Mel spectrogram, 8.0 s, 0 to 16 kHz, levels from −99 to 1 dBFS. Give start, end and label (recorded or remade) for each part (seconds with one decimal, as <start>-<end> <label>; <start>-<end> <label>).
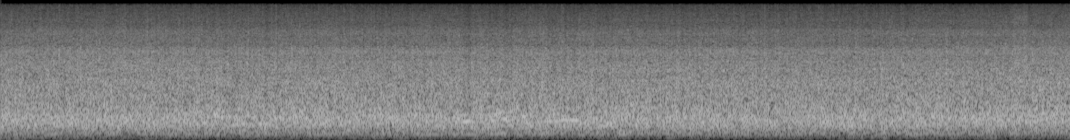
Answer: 0.0-1.4 remade; 1.4-3.4 recorded; 3.4-4.9 remade; 4.9-7.2 recorded; 7.2-8.0 remade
